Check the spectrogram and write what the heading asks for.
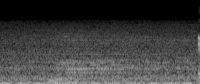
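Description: Steady low background hum, with a faint steady tone in the middle.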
